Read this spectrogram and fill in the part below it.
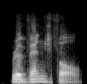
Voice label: "Revengeful", American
